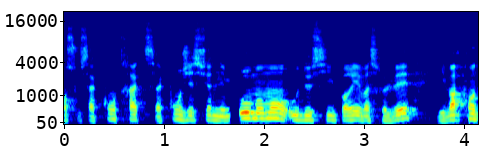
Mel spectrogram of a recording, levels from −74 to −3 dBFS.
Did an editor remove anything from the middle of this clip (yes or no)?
yes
